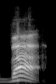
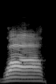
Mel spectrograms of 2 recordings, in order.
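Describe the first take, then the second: First: The word starts with a V sound. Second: The word starts with a W sound. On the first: This is the ancient Hebrew reading of the letter. The speaker calls it right. "that W is actually a V sound" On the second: This is the Western reading of the letter. The speaker calls it wrong. "we think in the West, wah"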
